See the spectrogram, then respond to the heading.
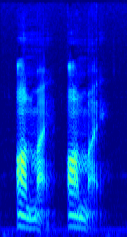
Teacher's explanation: Those two words will be really quick, low in pitch, and not too clear.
